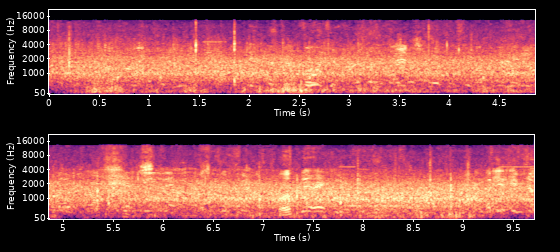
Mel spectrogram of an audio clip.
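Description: Wind blows across an open field outdoors.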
